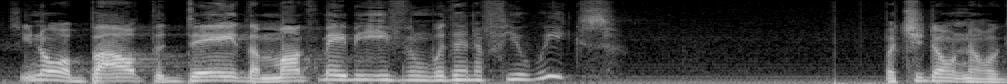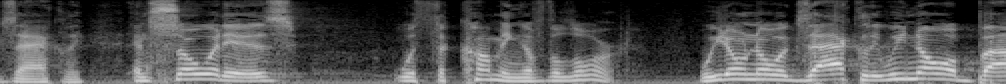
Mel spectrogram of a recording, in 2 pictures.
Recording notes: This message was recorded live at the Alabama Full Gospel Fellowship church.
